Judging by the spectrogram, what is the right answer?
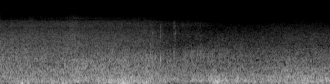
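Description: Ocean waves wash and break continuously nearby, a broad steady roar of surf mixed with wind buffeting the microphone.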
